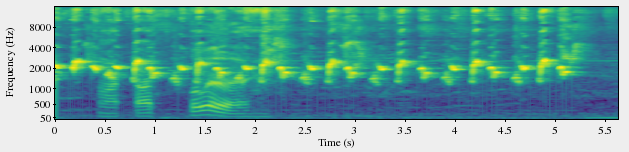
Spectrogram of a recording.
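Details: Sooty-headed bulbul, described as a champion songbird, giving quick repeated chirpy notes. A lower, drawn-out harmonic sound breaks in early on, then the fast bubbly phrases resume.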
